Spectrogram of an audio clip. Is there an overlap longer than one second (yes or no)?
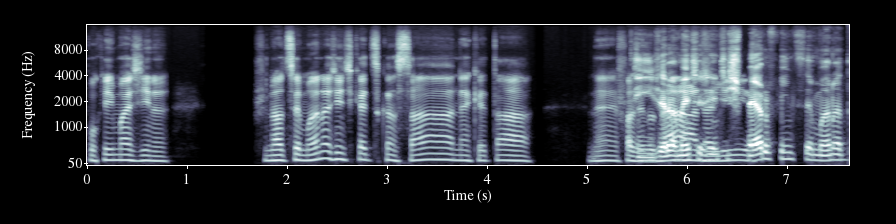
yes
